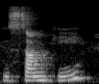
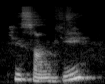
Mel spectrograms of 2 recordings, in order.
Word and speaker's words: pysanky: re-um retrain myself to instead of say kusanki um kisanki which i have been told is the more proper way to say it um and um is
